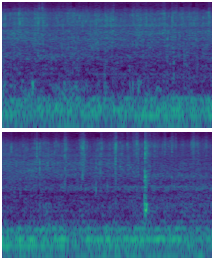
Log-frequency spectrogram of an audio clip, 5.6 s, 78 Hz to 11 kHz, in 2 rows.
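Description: ATR 72 turboprop airliner taxiing, its engines and propellers giving a steady low hum.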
